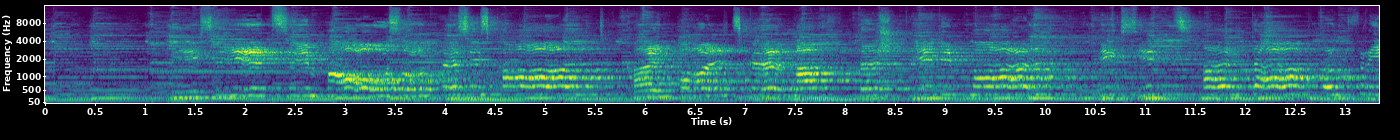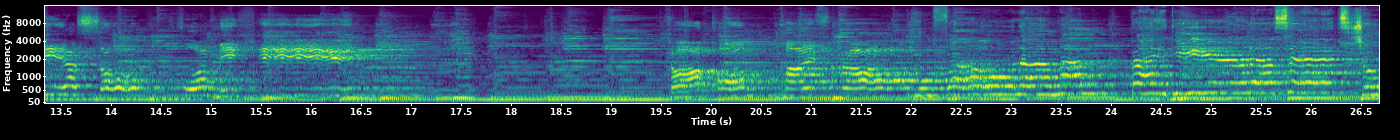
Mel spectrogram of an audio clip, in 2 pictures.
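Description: A woman singing a song to her own strummed acoustic guitar; the guitar plays alone for the first second or so before her voice comes in, with vibrato on the held notes.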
